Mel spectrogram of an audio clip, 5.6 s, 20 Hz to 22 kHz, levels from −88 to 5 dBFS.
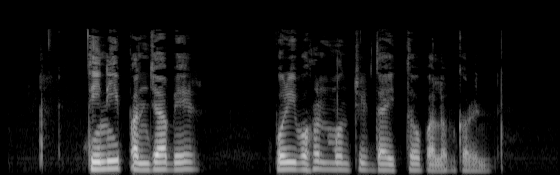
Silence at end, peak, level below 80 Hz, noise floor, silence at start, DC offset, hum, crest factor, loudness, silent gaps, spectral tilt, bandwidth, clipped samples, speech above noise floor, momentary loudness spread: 0.8 s; -4 dBFS; -74 dBFS; -77 dBFS; 0.85 s; under 0.1%; none; 20 dB; -23 LUFS; none; -7.5 dB/octave; 10.5 kHz; under 0.1%; 55 dB; 16 LU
